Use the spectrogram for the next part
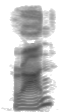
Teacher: The first character, ran, has a rising second tone. It starts low and it goes up almost like you're asking a question. Ran, you should feel that lift in your voice.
